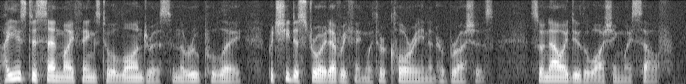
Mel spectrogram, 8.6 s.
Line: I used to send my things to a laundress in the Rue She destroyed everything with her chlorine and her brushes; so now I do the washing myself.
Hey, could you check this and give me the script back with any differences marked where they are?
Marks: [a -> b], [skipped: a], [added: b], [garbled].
I used to send my things to a laundress in the Rue [added: Poulet but] She destroyed everything with her chlorine and her brushes; so now I do the washing myself.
